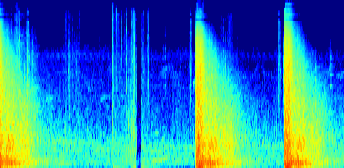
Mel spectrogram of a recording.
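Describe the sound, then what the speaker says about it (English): In Assassin's Creed IV: Black Flag, three sharp gunshots are fired at targets, one right at the start and two more spaced a couple of seconds apart. Each is loud and close, with a short decaying boom over quiet background ambience. "I've shot the targets."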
